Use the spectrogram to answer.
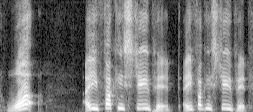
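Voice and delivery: high, loud exasperated disbelief; incredulous outburst. Real, not acted. Ranting about the woman who just stood there, incredulous outburst. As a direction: burst out at the stupidity. Outburst after mocked inner monologue.

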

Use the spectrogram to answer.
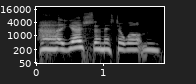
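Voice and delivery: high, loud, drawn-out protest sinking into reluctant obedience; hammed-up crestfallen trainee; dismayed young assistant. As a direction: act out a let-down eager helper. Acting Simon's dismayed reply.

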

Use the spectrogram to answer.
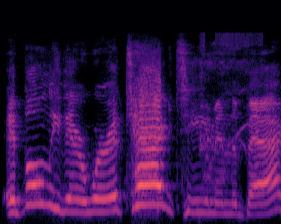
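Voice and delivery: high-pitched, pointed hinting; hinting X-Pac. Retold or imitated. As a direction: drop a heavy hint. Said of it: "X-Pac goes".

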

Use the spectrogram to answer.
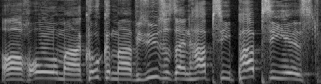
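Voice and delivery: put-on high, gushing baby-talk mother; mock yell in a high mother voice; bellowing mother. A narrator's reading. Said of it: "brüllte meine Mutter".

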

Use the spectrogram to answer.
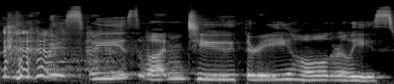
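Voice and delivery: strained high counting, slow release; Kegel count. Shown as a demonstration. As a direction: count the squeezes like a workout. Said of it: "I'm like".

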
